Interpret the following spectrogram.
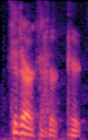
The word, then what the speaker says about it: Kudurka: It's said how it's spelled. Wait, hold on. Smith. Wait, how's it? Kudurka.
